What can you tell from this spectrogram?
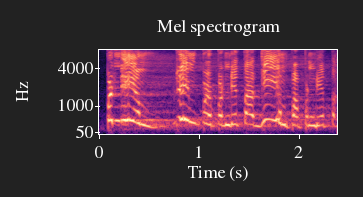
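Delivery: put-on high, loud shout of a scolding child; child's shout. Eldest child yells at arguing father, loud high shout.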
